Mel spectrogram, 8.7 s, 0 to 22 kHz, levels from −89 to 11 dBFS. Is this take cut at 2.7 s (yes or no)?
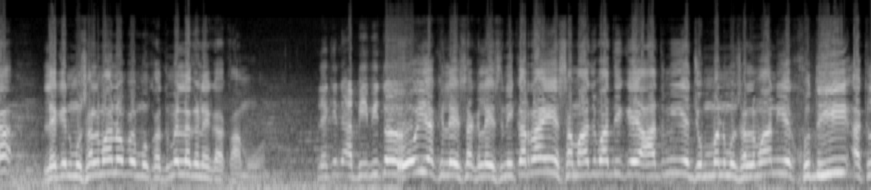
no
